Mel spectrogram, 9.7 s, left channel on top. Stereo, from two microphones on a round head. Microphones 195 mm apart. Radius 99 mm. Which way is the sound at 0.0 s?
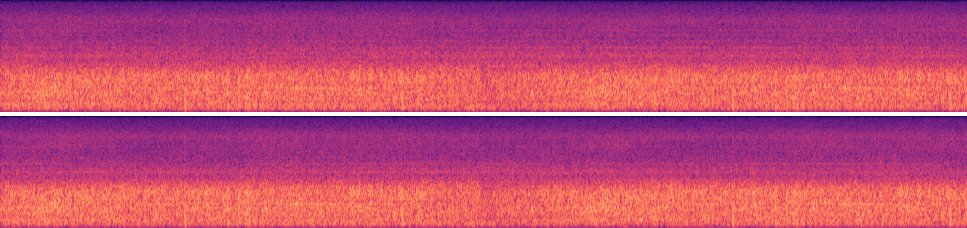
5° right (ahead or behind).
